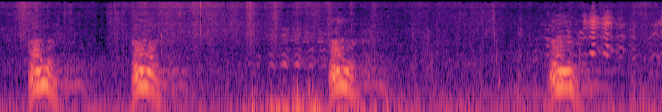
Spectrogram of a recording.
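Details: Young goats at play give four loud, quavering bleats, each rising then falling, spaced roughly a second apart, with a soft rumble of movement between them.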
